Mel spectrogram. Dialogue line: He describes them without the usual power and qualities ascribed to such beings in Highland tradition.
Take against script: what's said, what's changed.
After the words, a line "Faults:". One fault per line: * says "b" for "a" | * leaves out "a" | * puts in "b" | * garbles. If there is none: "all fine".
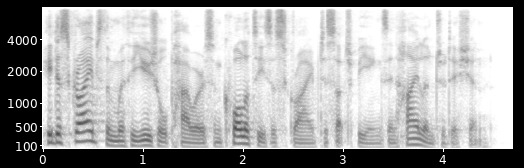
He describes them with the usual powers and qualities ascribed to such beings in Highland tradition.
Faults:
* says "with" for "without"
* says "powers" for "power"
